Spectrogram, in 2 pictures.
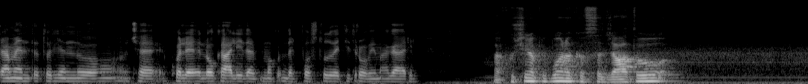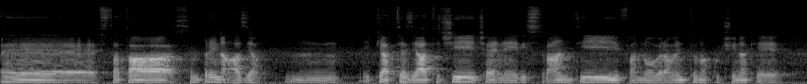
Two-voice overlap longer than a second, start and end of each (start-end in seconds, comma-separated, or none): none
